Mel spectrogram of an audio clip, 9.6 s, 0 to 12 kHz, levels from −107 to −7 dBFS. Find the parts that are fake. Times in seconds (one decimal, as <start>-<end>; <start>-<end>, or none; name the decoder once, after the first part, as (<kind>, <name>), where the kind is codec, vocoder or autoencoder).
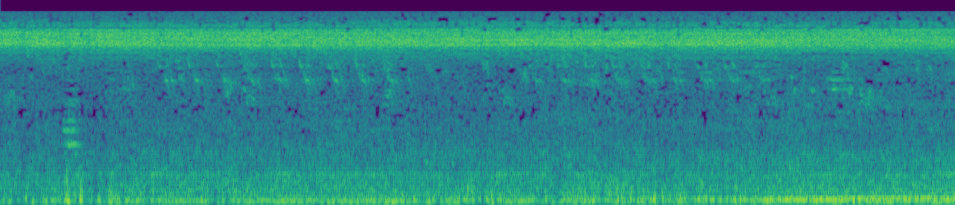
0.0-9.6 (vocoder, Vocos)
